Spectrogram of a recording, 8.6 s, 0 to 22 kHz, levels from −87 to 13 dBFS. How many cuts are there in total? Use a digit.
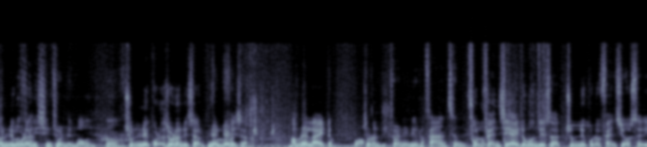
1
